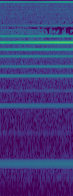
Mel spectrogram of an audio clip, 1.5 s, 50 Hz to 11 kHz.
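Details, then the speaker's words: Atari 65XE with XC12 cassette drive under repair, saving data with the counter at zero; steady high data tones over a quiet tape transport, tape running fine; normal cassette save tones. "so now we do play and record and press ENTER and I've got the counter at 0 so we care that it's making the noises and the tape is going"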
